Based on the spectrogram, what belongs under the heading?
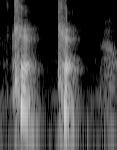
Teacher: You also need to observe that the lips are also doing some work. When you pronounce the ke sound, your lips are doing like a smiling movement.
